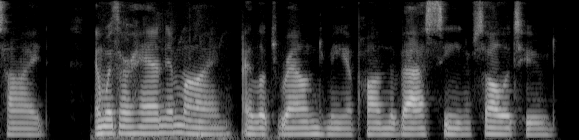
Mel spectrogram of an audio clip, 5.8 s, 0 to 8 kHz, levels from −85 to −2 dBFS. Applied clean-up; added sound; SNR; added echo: neural mask model RNNoise.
